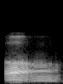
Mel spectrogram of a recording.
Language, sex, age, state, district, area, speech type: Assamese, male, 18-30, Assam, Biswanath, rural, conversation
